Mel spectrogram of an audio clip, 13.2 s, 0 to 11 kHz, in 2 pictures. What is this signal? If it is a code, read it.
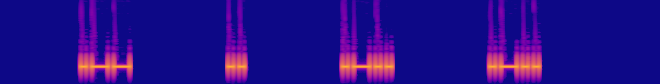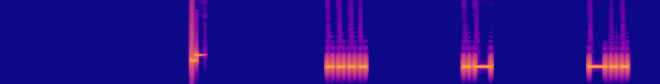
Morse code, heard as a keyed tone, about 22 wpm, spaced as for 8 wpm, 700 Hz. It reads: WILL HAD
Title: 6x Character Spacing - Top 100 Words - 22wpm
